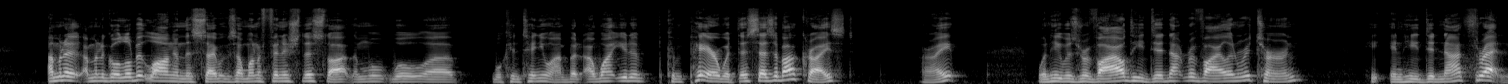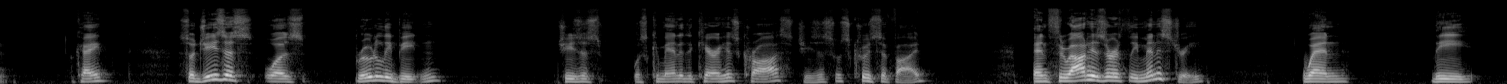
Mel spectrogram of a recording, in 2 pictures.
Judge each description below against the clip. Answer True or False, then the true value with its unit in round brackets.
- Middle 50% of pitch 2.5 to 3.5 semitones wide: False (4.0 semitones)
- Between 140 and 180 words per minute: True (155 wpm)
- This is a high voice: False (140 Hz)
